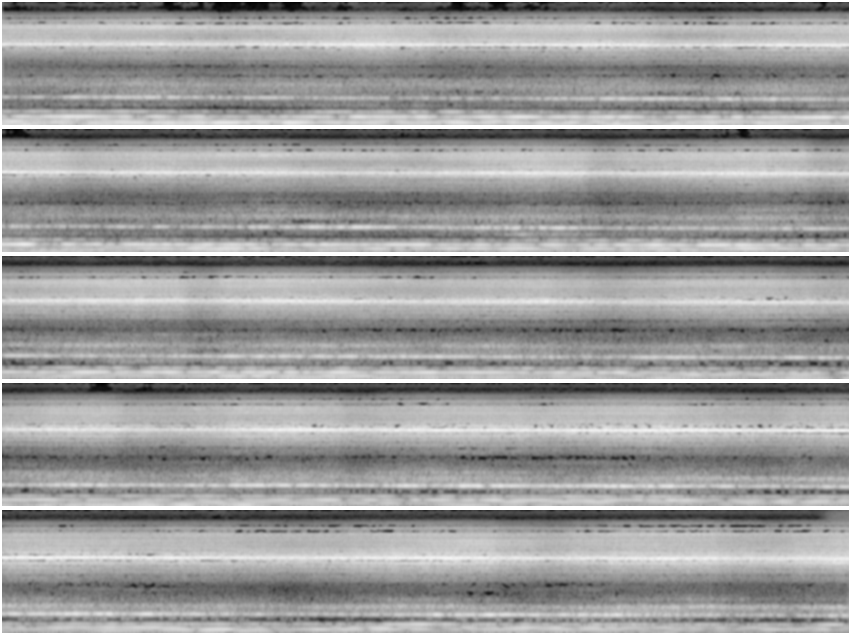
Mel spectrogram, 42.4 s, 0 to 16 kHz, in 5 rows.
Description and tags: Slowing Down from Warp Speed
The sound of a starship's engines throttling back out of some crazy galaxy-hopping FTL drive. The roar gives the sense that it was an energetic peak at some point. Was originally bells. Recorded on Zoom H2.
background, bass, core, drive, engine, fiction, future, futuristic, jet, nacelle, science, science-fiction, sci-fi, scifi, sfx, slow, slowing, sound-effect, space, spaceship, speed, starship, thrust, warp, warp-drive, Warp-speed, weird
